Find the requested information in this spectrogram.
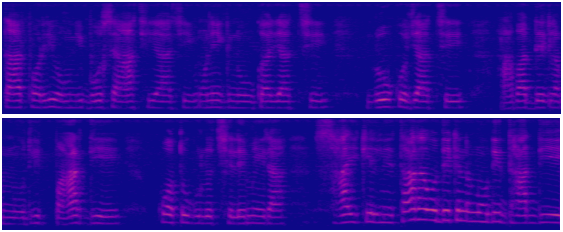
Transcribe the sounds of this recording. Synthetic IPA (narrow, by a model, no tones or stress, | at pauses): t̪aɾpɔɾioɡnibʱoseat͡ʃʰiat͡ʃʰiɔneknowkad͡ʒat̪t͡ʃʰe | lokod͡ʒat̪t͡ʃʰi | abad̪ekʰlamnod̪iɾpaɾd̪ije | kɔt̪oɡulot͡ʃʰelemeɾa | sajkelnet̪aɾaod̪ekʰenanod̪iɾd̪ʱaɾd̪ije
